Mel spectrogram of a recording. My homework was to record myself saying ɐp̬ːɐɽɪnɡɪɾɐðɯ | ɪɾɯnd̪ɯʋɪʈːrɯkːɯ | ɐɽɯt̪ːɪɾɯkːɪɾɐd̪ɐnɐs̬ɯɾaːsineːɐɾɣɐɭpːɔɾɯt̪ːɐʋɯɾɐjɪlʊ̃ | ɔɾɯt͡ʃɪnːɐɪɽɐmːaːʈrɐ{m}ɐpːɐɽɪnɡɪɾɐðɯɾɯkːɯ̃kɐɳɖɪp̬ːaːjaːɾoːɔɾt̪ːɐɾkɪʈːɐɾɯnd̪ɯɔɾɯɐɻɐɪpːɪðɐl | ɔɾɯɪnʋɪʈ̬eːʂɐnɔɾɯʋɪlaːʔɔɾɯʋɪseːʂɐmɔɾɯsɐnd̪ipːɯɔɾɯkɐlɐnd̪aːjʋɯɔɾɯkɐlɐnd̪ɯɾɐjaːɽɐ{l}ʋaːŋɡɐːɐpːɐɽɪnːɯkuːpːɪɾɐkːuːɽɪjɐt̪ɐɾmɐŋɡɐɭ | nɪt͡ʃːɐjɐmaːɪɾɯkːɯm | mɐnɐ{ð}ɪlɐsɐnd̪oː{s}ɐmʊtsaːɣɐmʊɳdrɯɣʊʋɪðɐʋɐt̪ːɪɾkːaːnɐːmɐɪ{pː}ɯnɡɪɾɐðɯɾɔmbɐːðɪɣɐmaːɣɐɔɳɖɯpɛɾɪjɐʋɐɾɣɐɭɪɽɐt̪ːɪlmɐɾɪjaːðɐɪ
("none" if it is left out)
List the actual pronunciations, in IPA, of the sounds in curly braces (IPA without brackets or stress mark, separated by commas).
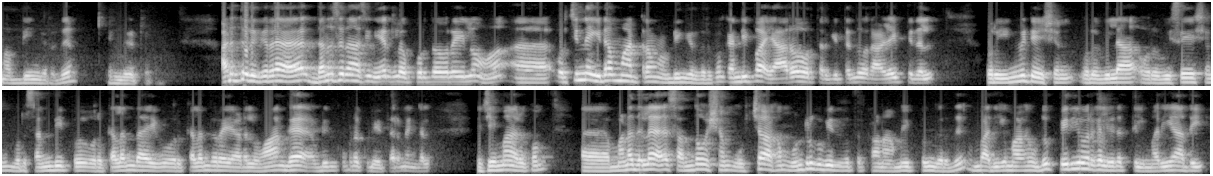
m, l, ð, ʂ, pː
